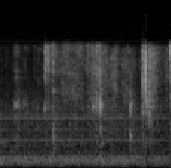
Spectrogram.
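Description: Soft rustling handling noise close to the microphone, with a few small clicks and a sharper click near the end.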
